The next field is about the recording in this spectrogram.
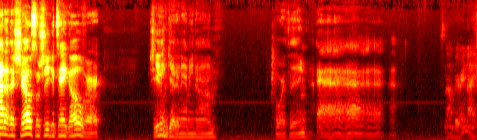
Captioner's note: evil laugh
